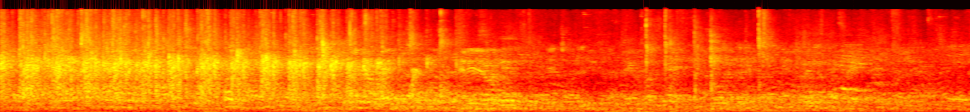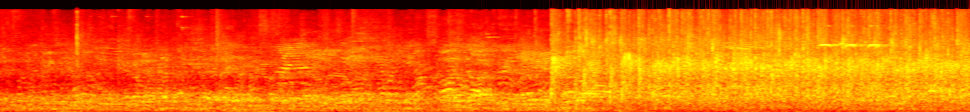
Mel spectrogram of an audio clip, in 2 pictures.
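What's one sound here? A large crowd cheers and shouts loudly indoors.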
